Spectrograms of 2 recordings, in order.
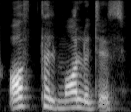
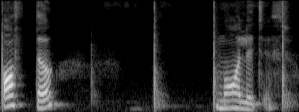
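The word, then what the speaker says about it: ophthalmologist: तो आप जनरली क्या बोलते हो, ऑप्थेल्मोलॉजिस्ट। ठीक है, तो इसकी प्रोनाउंसिएशन को देखना आप, OPH को हम ऑफ्थ, देखिए ऐसे बोलेंगे, ऑफ्थेल्मोलॉजिस्ट, ऑफ्थेल्मोलॉजिस्ट। ठीक है, तो इसकी प्रोनाउंसिएशन हम क्या करेंगे, OPH को ऑफ्थ बोलेंगे।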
